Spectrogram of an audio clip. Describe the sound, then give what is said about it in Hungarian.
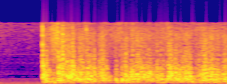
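After a brief, quiet low hum, a loud, roaring rush of strong overnight wind from storm Kirill in Hungary bursts in and keeps blasting steadily, with slight surges and buffeting against the microphone. “A katasztrófavédelem adatai szerint az éjszakai erős szélben senki nem sérült meg, de több száz alkalommal riasztották a tűzoltókat, elsősorban fakidőlésekhez és ledőlt kéményekhez.”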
